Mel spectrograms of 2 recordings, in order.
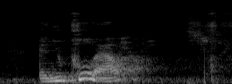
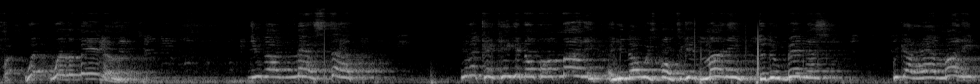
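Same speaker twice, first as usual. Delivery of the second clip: mock scolding; 12 semitones higher than usual. Customer scolding his failed company in a high mock voice. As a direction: chide her like a fed-up auntie.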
